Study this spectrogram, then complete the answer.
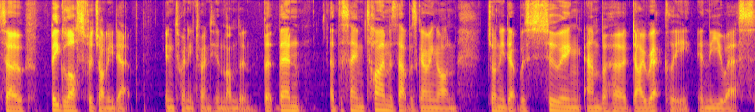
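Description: With a British accent, a man speaks at a moderate pace, his pitch fairly low and his intonation fairly even. The recording is very clean, the background silent. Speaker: investigative journalist and podcast host. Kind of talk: interview.

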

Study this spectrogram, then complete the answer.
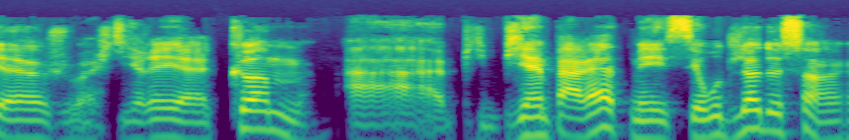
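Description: Against a quiet background, a man with a medium pitch and lively intonation talks at a very slow pace, the sound dry and close with no echo. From Quebec, Canada (born in Normandy). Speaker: tech podcast co-host, team manager. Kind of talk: casual chat. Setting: video call.

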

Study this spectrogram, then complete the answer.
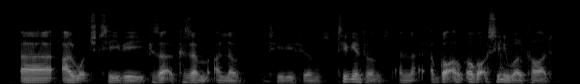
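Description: A man with a Lancashire accent speaks at a fairly quick pace in a very deep, low pitch. His intonation is monotone and flat. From northern England, Blackburn, Lancashire. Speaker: stand-up comedian. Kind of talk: casual chat. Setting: studio.

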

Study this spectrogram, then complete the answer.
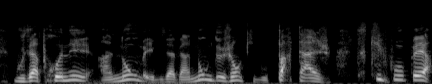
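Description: A man speaks in a high voice with very wide swings in pitch. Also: dry, close sound with no echo. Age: 40s. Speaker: trader and investor. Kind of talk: casual interview.

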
